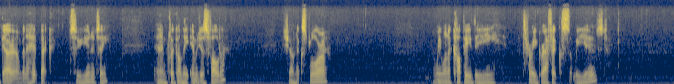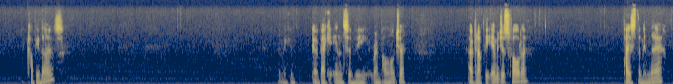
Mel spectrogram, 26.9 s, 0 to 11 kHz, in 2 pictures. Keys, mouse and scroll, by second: 0.0 click, 1.3 click, 3.4 click, 4.7 click, 5.9 right click, 7.4 click, 9.6 click, 11.9 ctrl+click, 13.0 right click, 14.4 click, 19.4 click, 21.8 click, 23.1 click, 24.3 click, 25.6 click.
